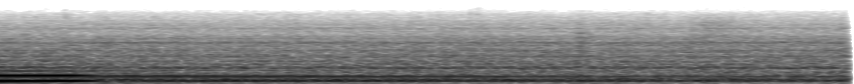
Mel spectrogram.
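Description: Electric guitar chord ringing out, dropping away within the first half second and leaving a faint held note that dies out about halfway through, over a steady hiss.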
